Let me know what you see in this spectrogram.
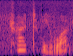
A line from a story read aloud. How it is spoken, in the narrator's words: Pooh whispered up at the stranger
